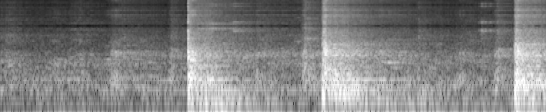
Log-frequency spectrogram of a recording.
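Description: A squash rally: three sharp, loud ball impacts about a second and a half apart, each ringing on in the hall.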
